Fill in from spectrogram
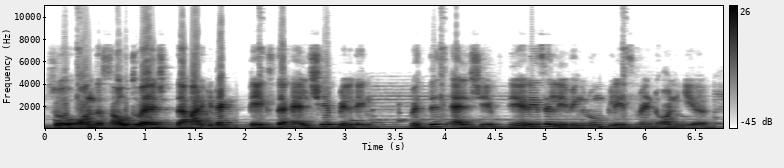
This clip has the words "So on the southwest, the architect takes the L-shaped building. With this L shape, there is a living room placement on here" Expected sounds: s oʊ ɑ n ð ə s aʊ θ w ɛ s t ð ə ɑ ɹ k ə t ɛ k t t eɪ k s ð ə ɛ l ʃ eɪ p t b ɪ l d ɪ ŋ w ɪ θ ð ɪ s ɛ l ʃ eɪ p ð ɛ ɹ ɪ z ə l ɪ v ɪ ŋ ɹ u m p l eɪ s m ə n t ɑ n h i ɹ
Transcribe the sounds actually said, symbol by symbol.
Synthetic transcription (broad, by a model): s oʊ ɑ n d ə s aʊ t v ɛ s t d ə ɑ ɹ k ə t ɛ k t t eɪ k s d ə ɛ l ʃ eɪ p b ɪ l d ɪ ŋ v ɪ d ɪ s ɛ l ʃ eɪ p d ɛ ɹ ɪ z ə l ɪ v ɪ ŋ ɹ u m p l eɪ s m ə n t ɑ n h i ɹ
